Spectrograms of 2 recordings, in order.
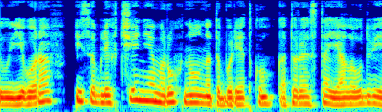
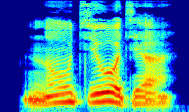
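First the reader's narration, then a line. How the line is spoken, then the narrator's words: Drawling. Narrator (Russian): протянул Раф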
